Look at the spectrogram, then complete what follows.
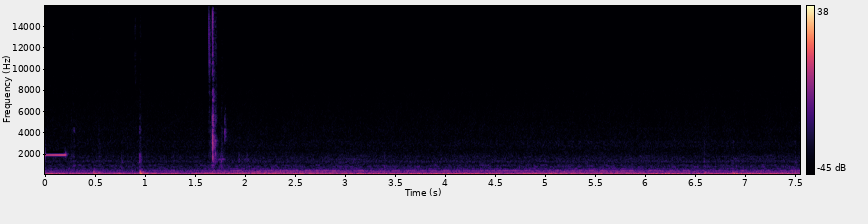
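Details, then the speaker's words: Older Hyundai Grandeur TG after repair of sharp rear shelf noise, caused by the frame behind the rear seat, likely from loosened welds, with metal-on-metal friction: quiet while reversing, only low even rumble, no creaks. "됐습니다 전혀 안납니다 조용하고 날카로운 그 소리는 다 작업해 드렸습니다"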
